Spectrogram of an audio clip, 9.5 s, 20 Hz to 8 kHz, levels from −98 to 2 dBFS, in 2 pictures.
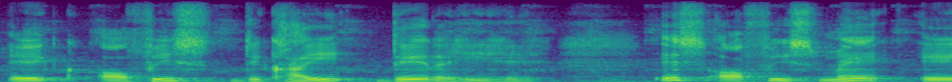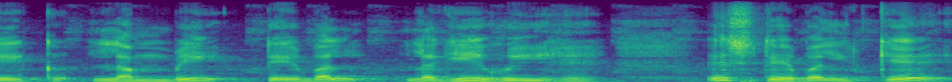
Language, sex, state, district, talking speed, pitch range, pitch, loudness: Hindi, male, Madhya Pradesh, Dhar, 115 wpm, 115-165 Hz, 120 Hz, -18 LUFS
